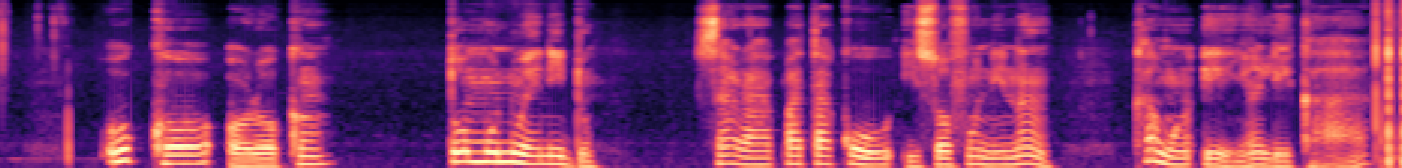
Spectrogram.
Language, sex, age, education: Yoruba, male, 30-45, tertiary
